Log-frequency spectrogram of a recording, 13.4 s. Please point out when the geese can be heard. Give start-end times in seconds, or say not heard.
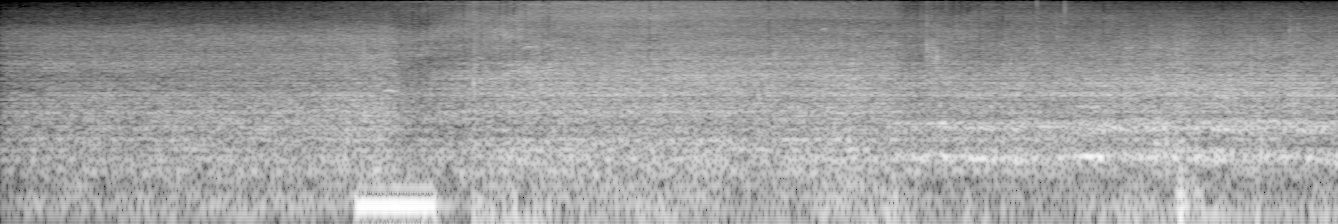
3.7-5.5.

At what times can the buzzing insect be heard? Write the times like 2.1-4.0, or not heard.
8.1-13.3.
